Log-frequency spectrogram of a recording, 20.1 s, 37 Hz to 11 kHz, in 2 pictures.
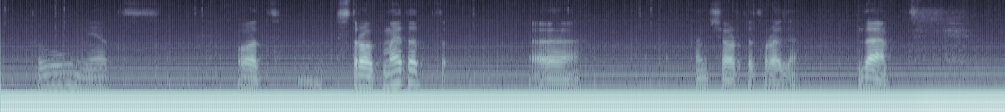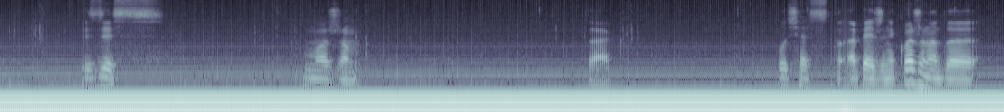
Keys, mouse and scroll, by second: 1.4 click, 2.4 click, 7.8 click, 10.3 ctrl+z, 12.9 click, 16.2 ctrl+z, 17.5 click.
